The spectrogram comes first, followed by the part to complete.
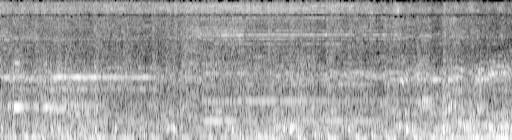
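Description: Live soca music played loud over an outdoor stage's PA speakers, with heavy bass and a long held note through the middle.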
